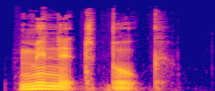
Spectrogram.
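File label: "minute book", British English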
